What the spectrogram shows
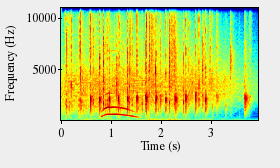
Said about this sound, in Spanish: Un aplauso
